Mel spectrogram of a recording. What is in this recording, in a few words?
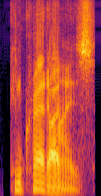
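"concretize", American English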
